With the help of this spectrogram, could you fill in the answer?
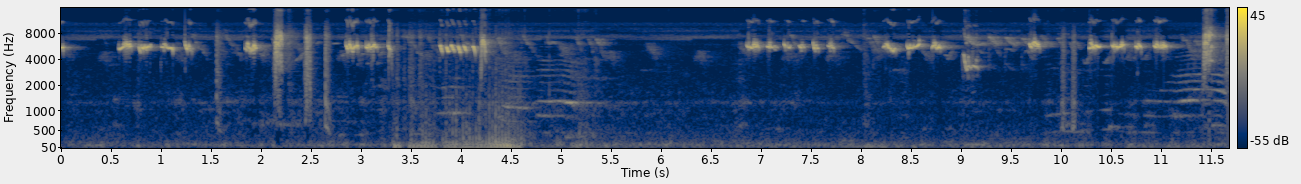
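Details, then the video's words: Olive-backed sunbird, 'full tembakan isian' song recorded for imitation training: fast buzzy trilled bursts of very high notes repeated in quick series, interrupted midway by a short burst of low noise, then resuming. "KOLIBRI NINJA (KONIN) FULL TEMBAKAN ISIAN"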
